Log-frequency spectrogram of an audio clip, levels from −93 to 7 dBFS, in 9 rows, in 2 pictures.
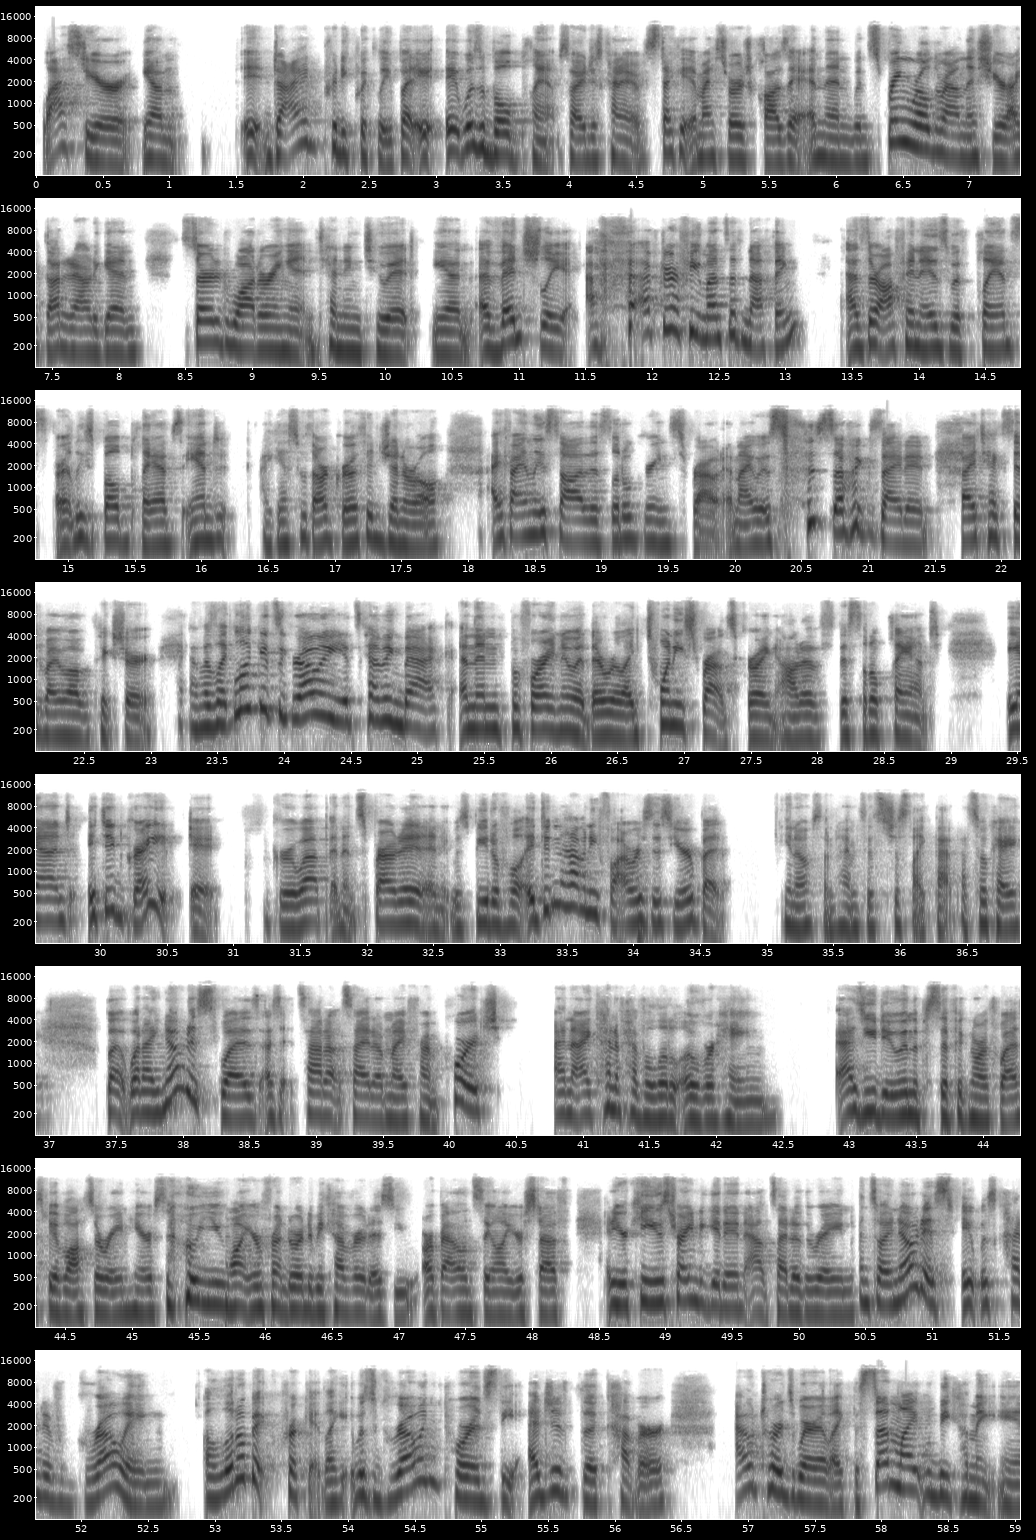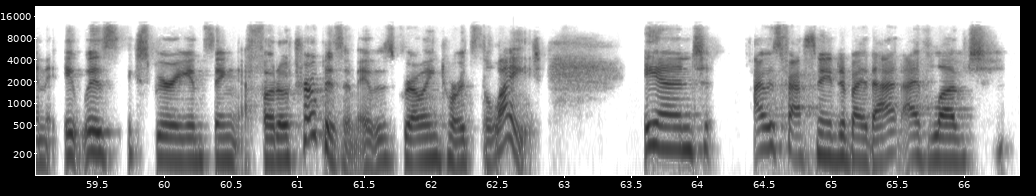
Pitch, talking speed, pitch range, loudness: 180 Hz, 235 wpm, 165-210 Hz, -17 LUFS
